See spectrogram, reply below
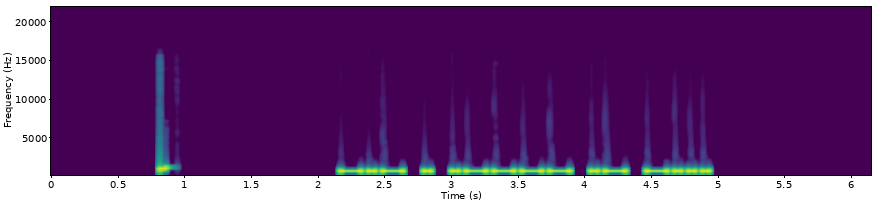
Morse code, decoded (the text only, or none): KE1AB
